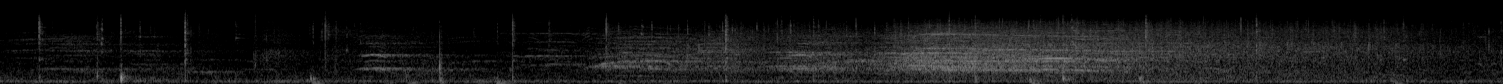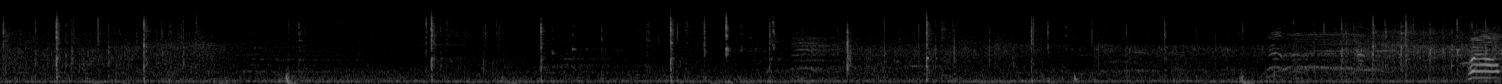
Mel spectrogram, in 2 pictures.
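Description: Badminton rally in an arena: sharp clicks of rackets striking the shuttlecock scattered throughout, with the crowd shouting and cheering, swelling to its loudest about nine to eleven seconds in and again near the end.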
